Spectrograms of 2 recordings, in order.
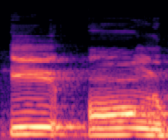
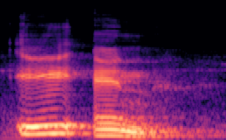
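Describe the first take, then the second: First: The second syllable is pronounced like 'ong'. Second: The second syllable is pronounced like 'en'. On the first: The speaker calls it right. "ए ओंग पढ़ेंगे" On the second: The speaker calls it wrong. "एन नहीं पढ़ेंगे"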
